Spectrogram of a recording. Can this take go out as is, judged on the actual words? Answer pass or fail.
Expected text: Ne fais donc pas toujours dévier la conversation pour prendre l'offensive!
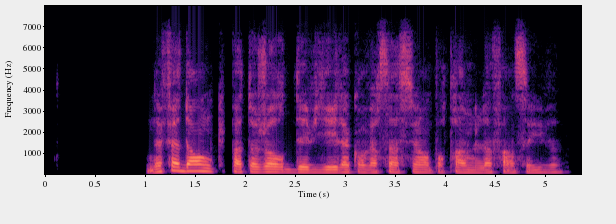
pass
